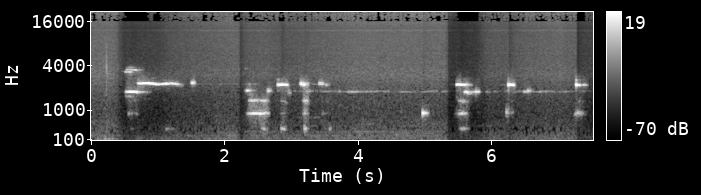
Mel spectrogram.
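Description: Blown whistle tones come as a series of thin, high, pure tones: several short chirps in clusters and one long, faint, steady held tone in the middle. No voices.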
